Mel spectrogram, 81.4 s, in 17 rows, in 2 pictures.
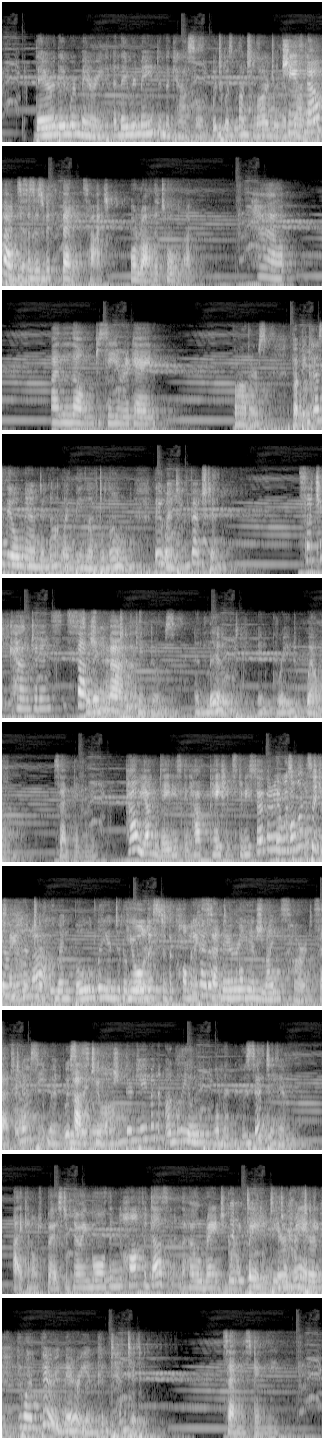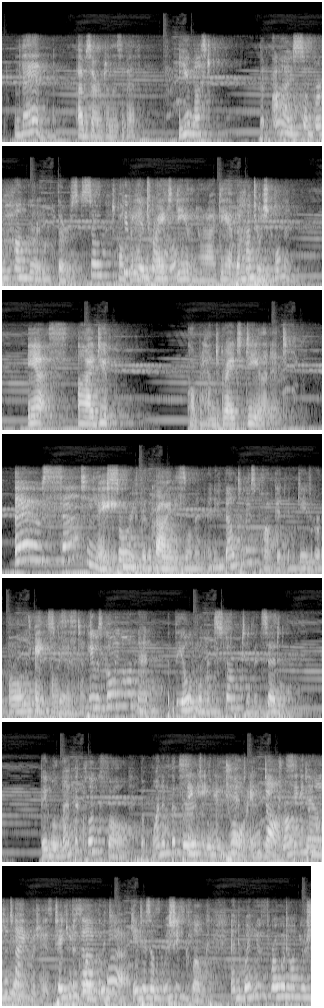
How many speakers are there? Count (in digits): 2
